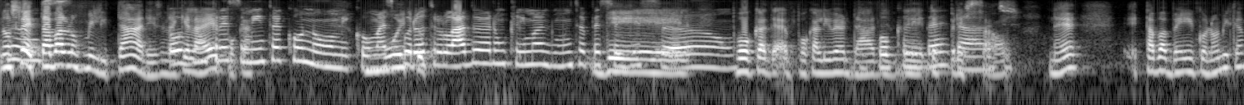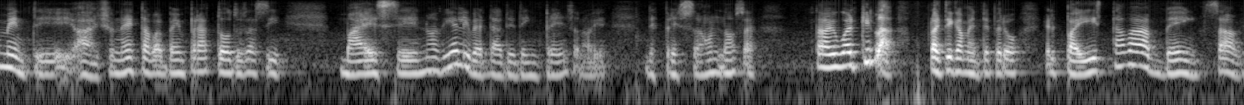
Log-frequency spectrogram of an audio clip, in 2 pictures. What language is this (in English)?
Portuguese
